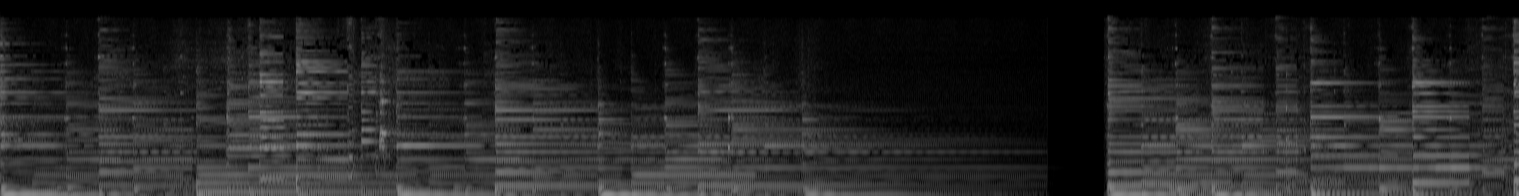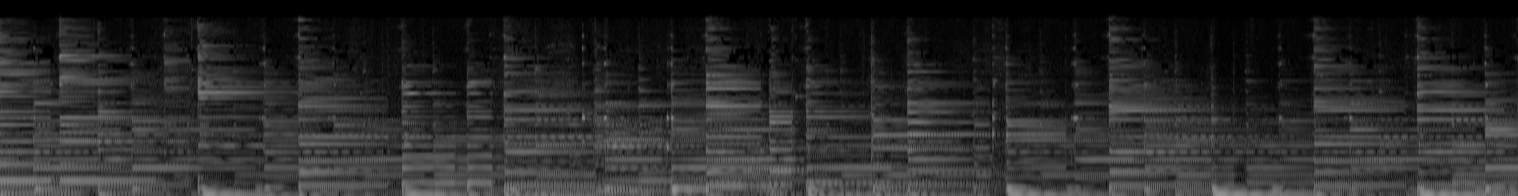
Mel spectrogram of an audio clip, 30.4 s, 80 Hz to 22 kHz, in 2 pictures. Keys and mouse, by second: 0.5 s, 4.5-6.7 middle drag, 8.1 KP_1, 9.4-14.4 middle drag, 15.2 KP_1, 20.2 KP_7, 25.6-27.1 middle drag, 27.9 KP_1.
